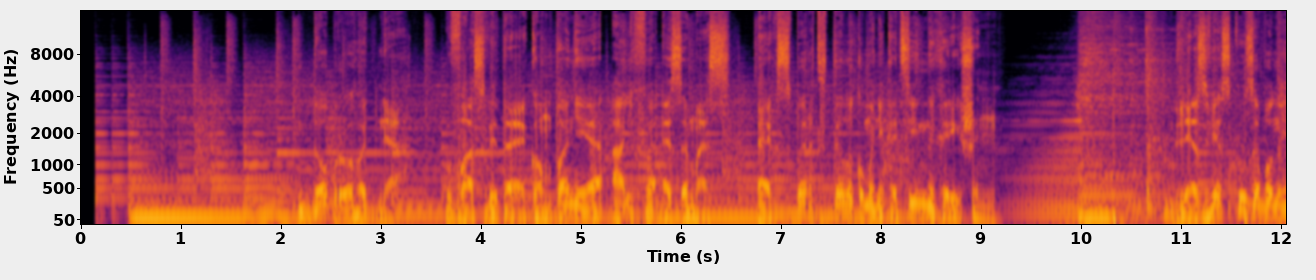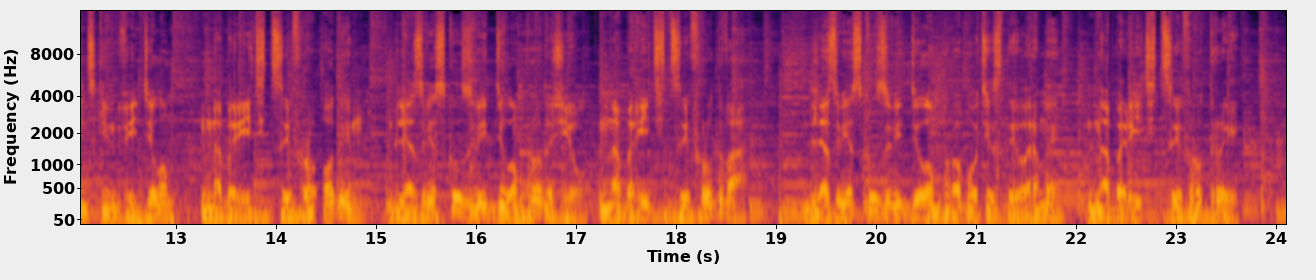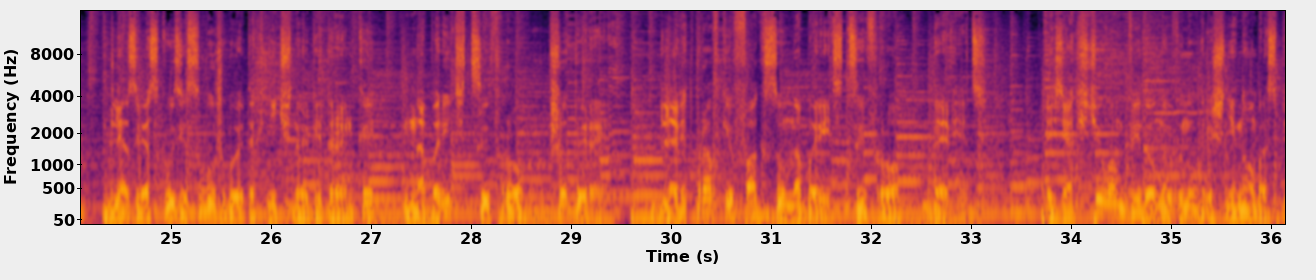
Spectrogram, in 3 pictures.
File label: golosovoe privetstvie ivr; Avtootvetchik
